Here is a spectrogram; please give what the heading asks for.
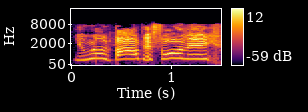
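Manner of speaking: very high, slow villain decree; dark lord. Retold or imitated. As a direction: proclaim like a cartoon tyrant. Hammed villain line, answering Zod quote.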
